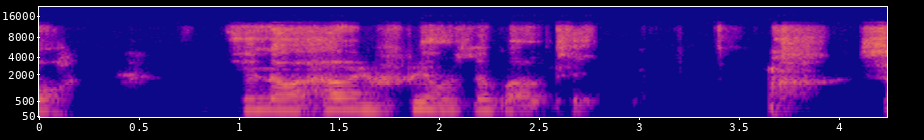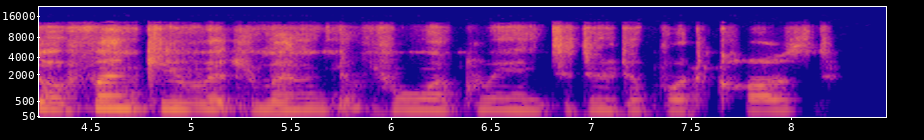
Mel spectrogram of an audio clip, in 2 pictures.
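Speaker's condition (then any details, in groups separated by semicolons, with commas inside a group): Cerebral palsy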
